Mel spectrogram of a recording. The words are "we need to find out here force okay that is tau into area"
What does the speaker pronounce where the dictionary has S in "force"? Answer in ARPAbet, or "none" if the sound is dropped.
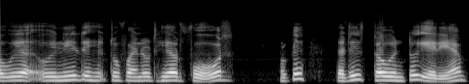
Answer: none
